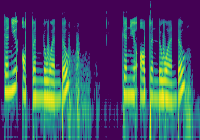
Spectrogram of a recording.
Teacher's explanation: the pitch or the Rising sound there is in the end word which is window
